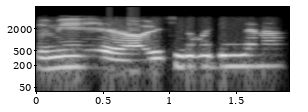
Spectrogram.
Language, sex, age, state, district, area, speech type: Marathi, male, 18-30, Maharashtra, Amravati, rural, conversation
